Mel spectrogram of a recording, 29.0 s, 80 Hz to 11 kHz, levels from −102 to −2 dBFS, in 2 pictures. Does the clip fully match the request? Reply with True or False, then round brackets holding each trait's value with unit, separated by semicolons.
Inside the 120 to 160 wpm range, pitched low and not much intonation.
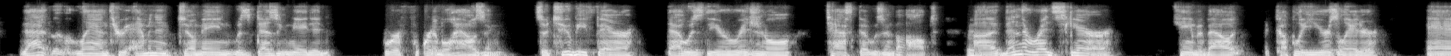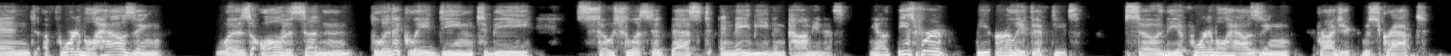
False (140 wpm; 110 Hz; 4.0 semitones)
